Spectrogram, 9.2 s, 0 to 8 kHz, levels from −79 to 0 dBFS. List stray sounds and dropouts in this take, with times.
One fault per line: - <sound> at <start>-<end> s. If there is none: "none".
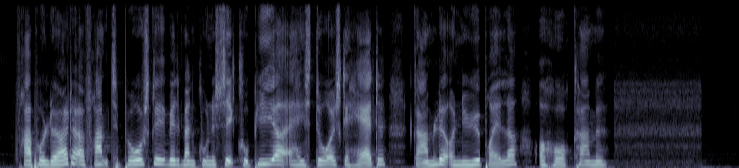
none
